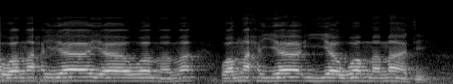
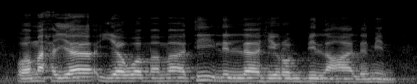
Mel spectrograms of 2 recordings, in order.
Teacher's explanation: ya yang pertama panjang, ya yang kedua pendek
